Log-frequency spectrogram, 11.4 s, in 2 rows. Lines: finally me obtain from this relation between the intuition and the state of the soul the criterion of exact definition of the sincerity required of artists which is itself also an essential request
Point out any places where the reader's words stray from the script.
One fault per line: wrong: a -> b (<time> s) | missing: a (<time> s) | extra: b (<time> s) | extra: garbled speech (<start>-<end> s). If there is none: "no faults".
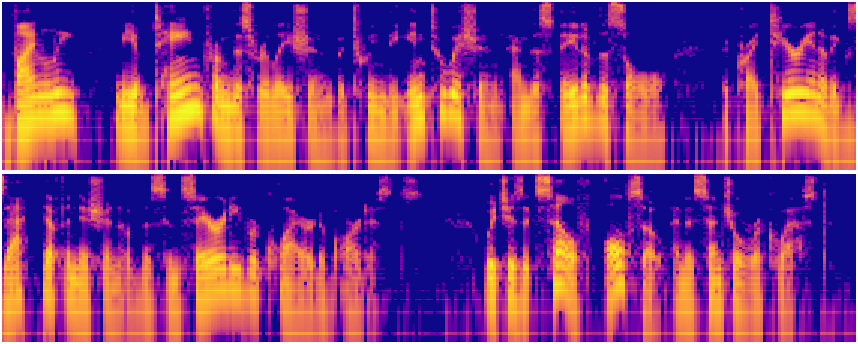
no faults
